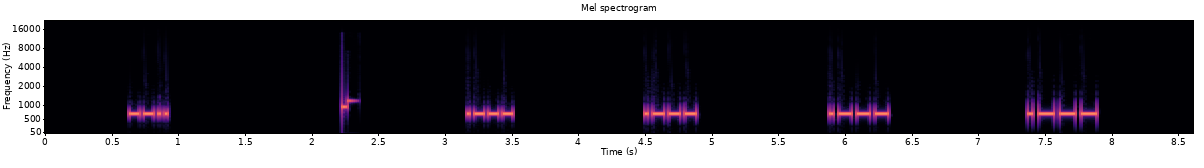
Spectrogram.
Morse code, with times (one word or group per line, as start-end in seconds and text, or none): 0.6-0.9 Z
3.2-7.9 JJJJ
